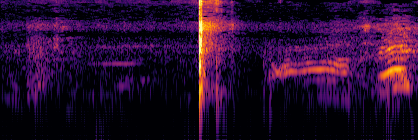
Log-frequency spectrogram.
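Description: A metal bat strikes a baseball with a sharp crack.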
